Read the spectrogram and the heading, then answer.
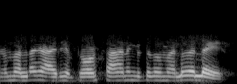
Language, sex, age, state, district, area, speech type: Malayalam, female, 45-60, Kerala, Idukki, rural, conversation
